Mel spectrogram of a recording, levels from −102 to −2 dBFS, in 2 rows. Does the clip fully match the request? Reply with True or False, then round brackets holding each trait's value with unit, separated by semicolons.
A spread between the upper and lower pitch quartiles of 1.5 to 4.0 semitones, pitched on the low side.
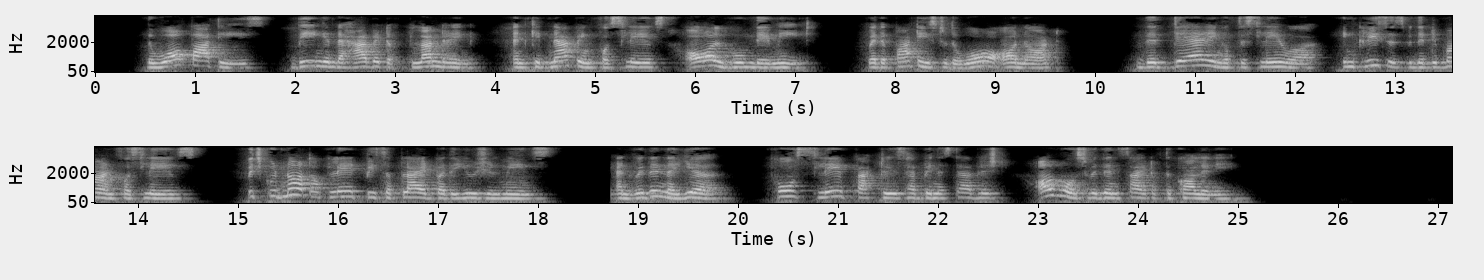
False (2.7 semitones; 200 Hz)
